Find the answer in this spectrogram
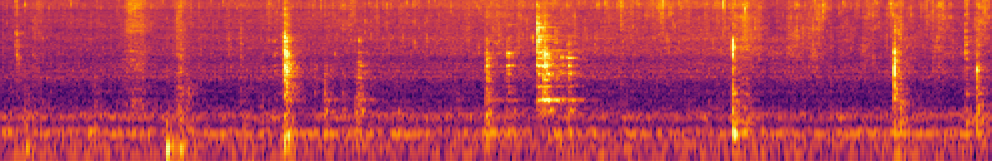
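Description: Scallops sizzling in hot oil and garlic butter in a nonstick frying pan, with a few sharp clicks and knocks scattered through; a wooden spoon stirs them near the end.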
